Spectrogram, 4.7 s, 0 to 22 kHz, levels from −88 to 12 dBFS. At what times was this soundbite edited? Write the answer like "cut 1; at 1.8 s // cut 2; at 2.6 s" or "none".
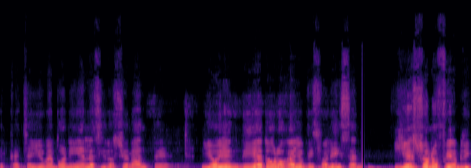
cut 1; at 3.7 s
